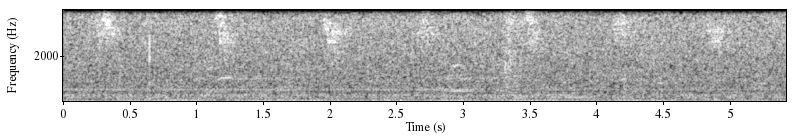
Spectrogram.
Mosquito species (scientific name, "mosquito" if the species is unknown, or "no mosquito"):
Anopheles gambiae s.s.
